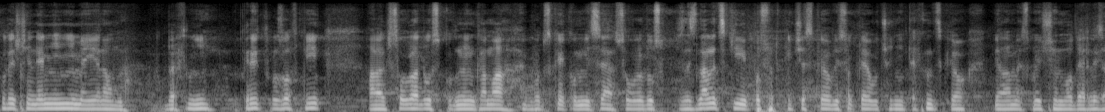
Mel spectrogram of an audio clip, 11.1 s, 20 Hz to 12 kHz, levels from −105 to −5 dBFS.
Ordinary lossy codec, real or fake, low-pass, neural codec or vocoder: AAC, 64 kbps; fake; 10.8 kHz; codec, 44.1 kHz, 2.6 kbps, SNAC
